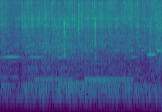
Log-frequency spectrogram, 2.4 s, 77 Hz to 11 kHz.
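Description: Hornby R.350 Mallard 00-gauge model locomotive running at a slow crawl on the track under Hornby Zero 1 control, with soft held notes of background music underneath.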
